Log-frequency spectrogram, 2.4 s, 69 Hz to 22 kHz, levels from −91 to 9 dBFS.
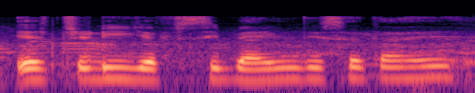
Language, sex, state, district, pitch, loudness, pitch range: Marathi, female, Maharashtra, Washim, 165 Hz, -17 LUFS, 160-175 Hz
